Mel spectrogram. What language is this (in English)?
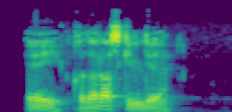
Bashkir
